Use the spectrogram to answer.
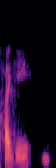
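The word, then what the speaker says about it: hygge: And it's H-Y-G-G-E, right? And it's, how's it supposed to be pronounced? – Huga. – And I just call it Huggy.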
